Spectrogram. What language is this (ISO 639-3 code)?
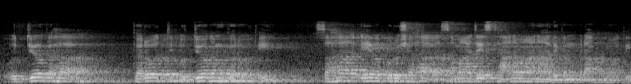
san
